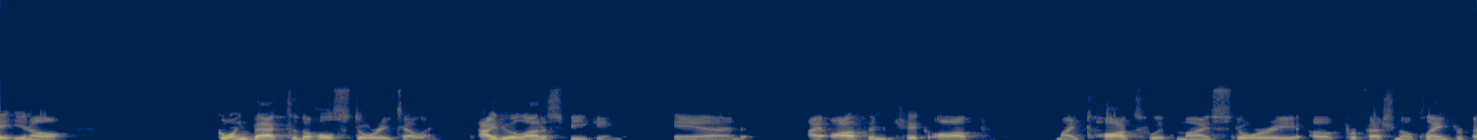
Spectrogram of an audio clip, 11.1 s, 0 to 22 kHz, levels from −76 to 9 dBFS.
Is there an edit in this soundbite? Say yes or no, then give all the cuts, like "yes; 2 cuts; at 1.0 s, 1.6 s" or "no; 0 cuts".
yes; 1 cut; at 3.5 s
